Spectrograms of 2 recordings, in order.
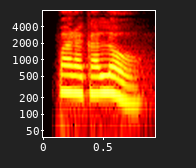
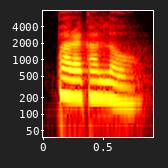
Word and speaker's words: Παρακαλώ: Don't forget that words get accentuated in Greek, so make sure to stress that final syllable with the accent mark. Repeat after Chrissy. Παρακαλώ. Παρακαλώ.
